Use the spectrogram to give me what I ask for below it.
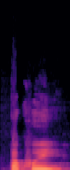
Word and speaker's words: Pakhui: क्या बोला है, पखुई। अब इसको पाखुई आप बोलो, स्पेलिंग मैंने लिख दी है PAKHUI।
